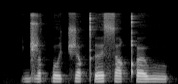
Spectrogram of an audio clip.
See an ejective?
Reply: yes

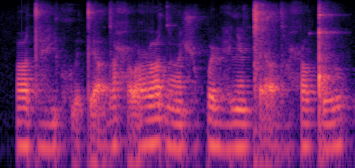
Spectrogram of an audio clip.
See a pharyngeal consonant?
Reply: yes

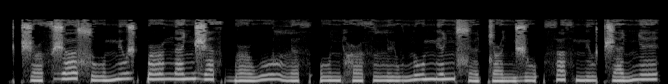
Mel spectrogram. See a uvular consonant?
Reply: no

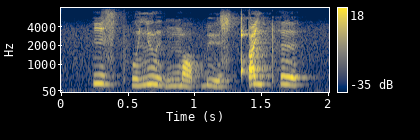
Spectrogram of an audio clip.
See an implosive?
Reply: yes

